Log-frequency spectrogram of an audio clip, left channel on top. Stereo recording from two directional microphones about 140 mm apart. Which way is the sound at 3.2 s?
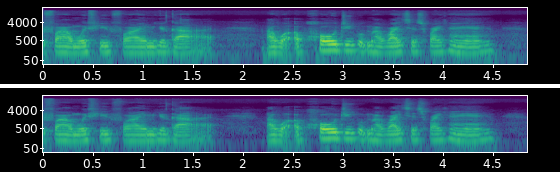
25° right (ahead or behind).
